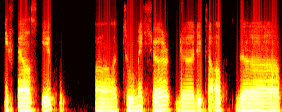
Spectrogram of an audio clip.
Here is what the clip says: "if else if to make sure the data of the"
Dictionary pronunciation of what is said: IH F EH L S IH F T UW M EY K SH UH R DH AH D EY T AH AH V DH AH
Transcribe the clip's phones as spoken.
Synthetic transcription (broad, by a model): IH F EH L S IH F T UW M EY K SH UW R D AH D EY T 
